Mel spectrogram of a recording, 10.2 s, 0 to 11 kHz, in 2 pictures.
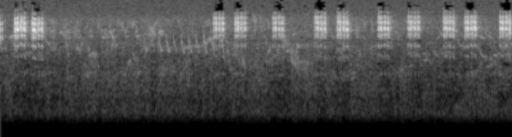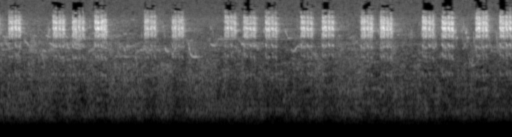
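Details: Sedge Warbler singing, recorded 6–7 May 2022 in marshland at Wetering West near the Weerribben, Overijssel: richly imitating song of short, harsh, buzzy chattering notes, repeated two or three times a second at high pitch.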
